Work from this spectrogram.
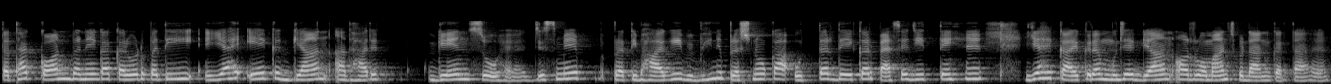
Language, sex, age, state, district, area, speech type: Hindi, female, 18-30, Madhya Pradesh, Ujjain, urban, spontaneous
